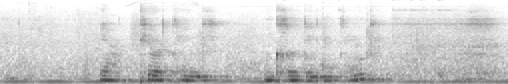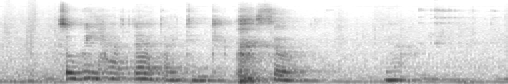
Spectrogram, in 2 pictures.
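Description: A young woman speaks calmly into a microphone, heard through a loudspeaker.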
